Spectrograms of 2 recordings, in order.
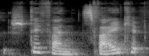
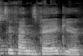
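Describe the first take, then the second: First: It is said with a German accent. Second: It is said the usual French way.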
